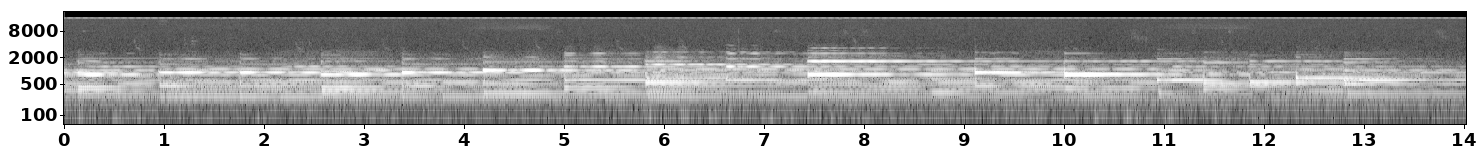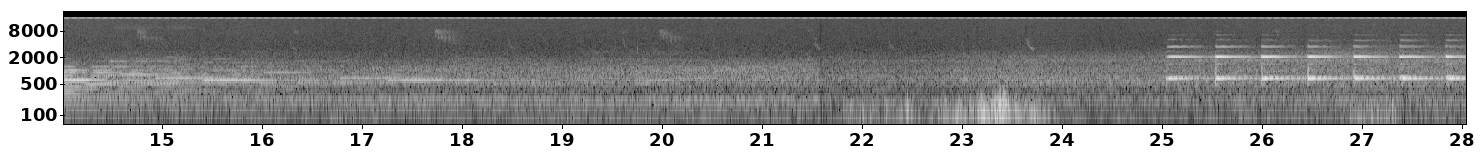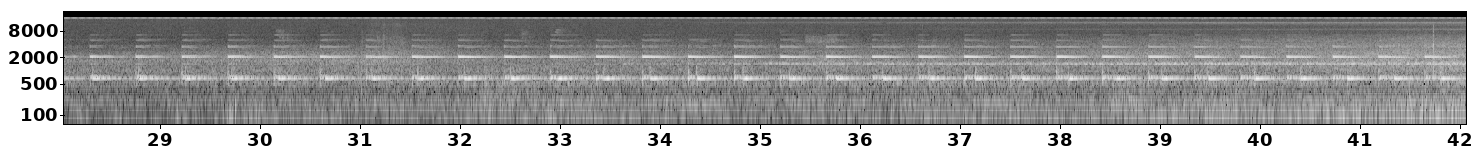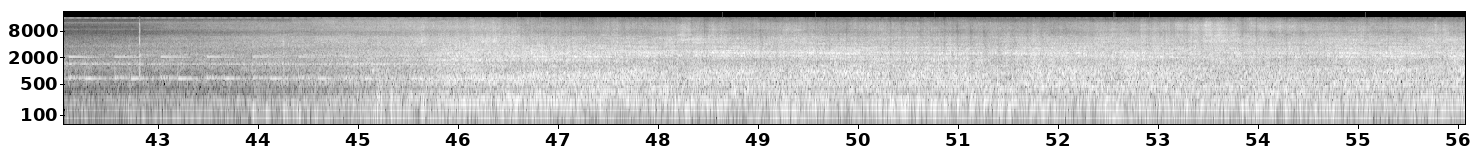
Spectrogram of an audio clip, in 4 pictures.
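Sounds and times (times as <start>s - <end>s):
level crossing bell ringing: 0.0s - 18.6s
train wheel noise: 25.1s - 56.0s
steady high whine: 25.4s - 56.0s.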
